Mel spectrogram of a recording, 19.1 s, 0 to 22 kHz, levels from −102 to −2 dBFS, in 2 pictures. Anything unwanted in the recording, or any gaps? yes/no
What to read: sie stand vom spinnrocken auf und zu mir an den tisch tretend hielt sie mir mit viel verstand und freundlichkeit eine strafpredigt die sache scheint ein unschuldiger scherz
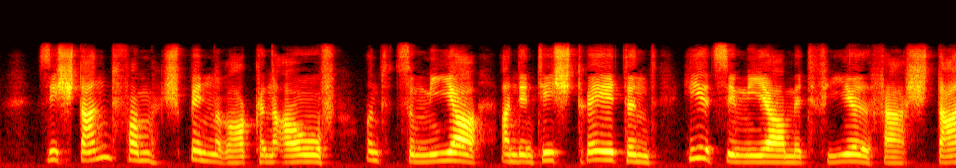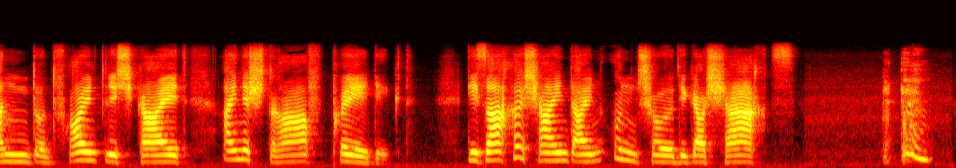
yes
